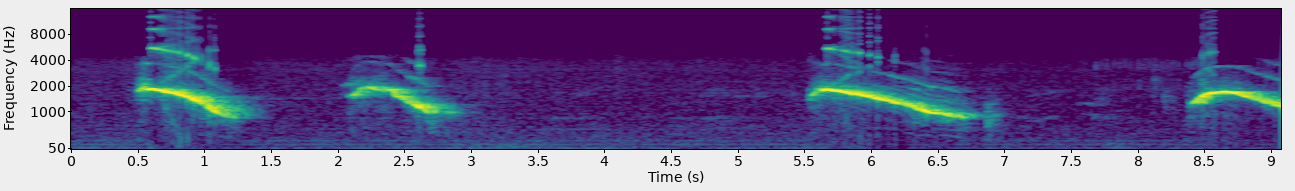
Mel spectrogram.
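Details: Pet African grey parrot calling out at home after its owner gets back from work, before being fed: loud descending whistles, each sliding downward over about a second, four in all with pauses between.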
